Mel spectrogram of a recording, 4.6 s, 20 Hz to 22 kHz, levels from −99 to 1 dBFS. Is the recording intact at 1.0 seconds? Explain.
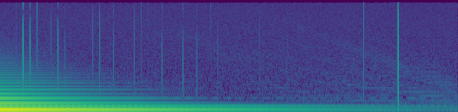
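No. At 1.0 s you're inside a run of word clock ticks lasting from 0.1 to 4.55 s. The receiver's clock drifts a few hundred ppm from the sender's, so a single sample gets dropped or repeated roughly every 70 ms. That puts sharp, unevenly loud ticks over the music.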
